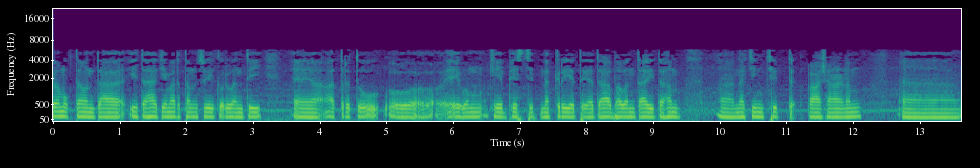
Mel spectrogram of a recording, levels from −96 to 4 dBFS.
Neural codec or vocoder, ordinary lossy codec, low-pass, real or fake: codec, 16 kHz, 2 kbps, FunCodec, trained on Chinese and English, 25 frames a second; MP3, 24 kbps; 7.2 kHz; fake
